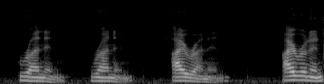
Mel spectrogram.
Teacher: those two words are really linked together because we have an ending consonant and a beginning vowel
